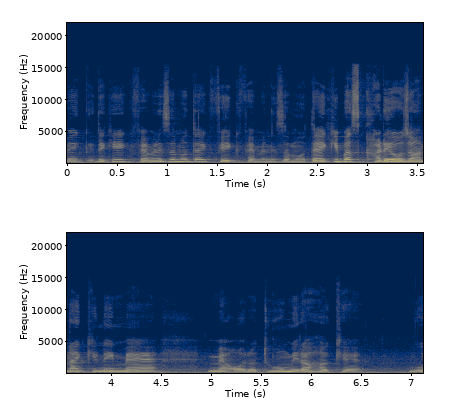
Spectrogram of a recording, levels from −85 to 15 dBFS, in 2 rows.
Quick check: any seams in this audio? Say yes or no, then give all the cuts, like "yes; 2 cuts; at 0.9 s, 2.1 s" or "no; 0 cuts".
no; 0 cuts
